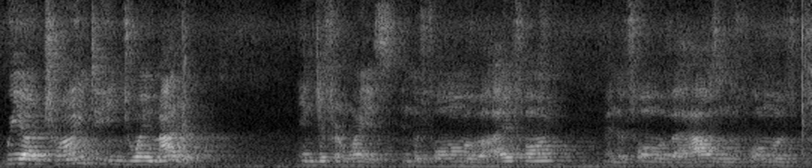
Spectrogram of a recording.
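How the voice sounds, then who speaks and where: High-voiced man teaching in an echoey hall. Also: steady tone, normal speed, a little mellow, a little hiss or hum. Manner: conversational, quizzes the audience, laughs often. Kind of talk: scripture class talk. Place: temple hall. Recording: echoey hall, mic far off.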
